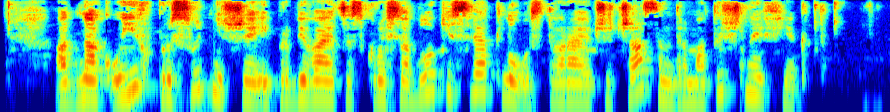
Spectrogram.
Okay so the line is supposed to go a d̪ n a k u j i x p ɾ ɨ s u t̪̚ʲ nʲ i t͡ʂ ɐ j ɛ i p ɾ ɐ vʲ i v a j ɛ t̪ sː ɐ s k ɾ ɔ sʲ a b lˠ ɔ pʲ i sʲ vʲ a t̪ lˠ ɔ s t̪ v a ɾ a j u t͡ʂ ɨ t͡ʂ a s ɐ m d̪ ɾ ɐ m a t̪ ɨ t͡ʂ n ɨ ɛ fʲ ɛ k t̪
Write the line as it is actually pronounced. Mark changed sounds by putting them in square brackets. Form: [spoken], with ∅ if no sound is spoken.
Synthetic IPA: a d̪ n a k u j i x p ɾ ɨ s u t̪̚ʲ nʲ i t͡ʂ ɐ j ɛ i p ɾ ɐ [bʲ] i v a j ɛ t̪ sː ɐ s k ɾ ɔ sʲ a b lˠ ɔ [kʲ] i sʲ vʲ a t̪ lˠ ɔ s t̪ v a ɾ a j u t͡ʂ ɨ t͡ʂ a s ɐ m d̪ ɾ ɐ m a t̪ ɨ t͡ʂ n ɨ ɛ fʲ ɛ k t̪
